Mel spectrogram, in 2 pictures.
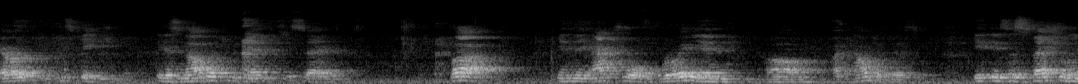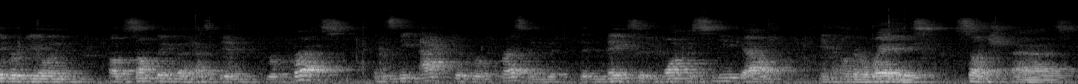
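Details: Adult male lecturer; typical speech.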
